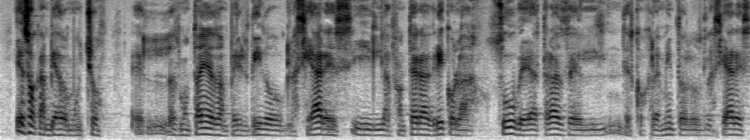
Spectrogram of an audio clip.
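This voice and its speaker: There is noticeable background noise behind a man's voice. He talks at a fairly slow pace with hardly any pauses. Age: 60s. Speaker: photographer and mountain guide. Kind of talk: casual interview conversation.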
